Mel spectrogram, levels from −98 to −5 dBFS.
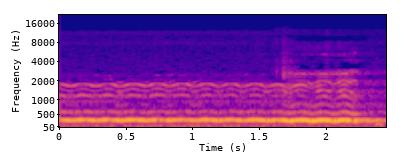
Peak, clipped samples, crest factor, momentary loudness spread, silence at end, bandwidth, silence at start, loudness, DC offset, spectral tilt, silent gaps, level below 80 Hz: -16 dBFS; under 0.1%; 10 dB; 6 LU; 0 s; 3.2 kHz; 0 s; -26 LUFS; under 0.1%; -8 dB/octave; none; -52 dBFS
